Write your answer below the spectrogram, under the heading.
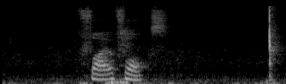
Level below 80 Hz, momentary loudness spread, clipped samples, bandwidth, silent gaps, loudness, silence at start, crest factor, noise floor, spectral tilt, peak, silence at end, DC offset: -44 dBFS; 14 LU; under 0.1%; 16.5 kHz; none; -30 LUFS; 0.1 s; 32 dB; -55 dBFS; -3 dB/octave; -2 dBFS; 0.05 s; under 0.1%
